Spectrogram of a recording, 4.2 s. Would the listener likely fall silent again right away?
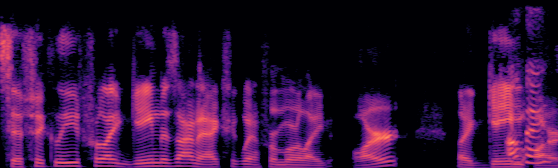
Yes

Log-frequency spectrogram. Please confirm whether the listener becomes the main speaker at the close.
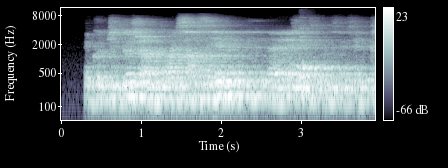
No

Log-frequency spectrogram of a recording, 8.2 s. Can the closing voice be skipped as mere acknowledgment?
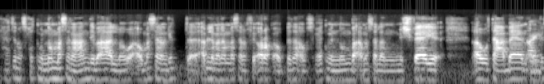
Yes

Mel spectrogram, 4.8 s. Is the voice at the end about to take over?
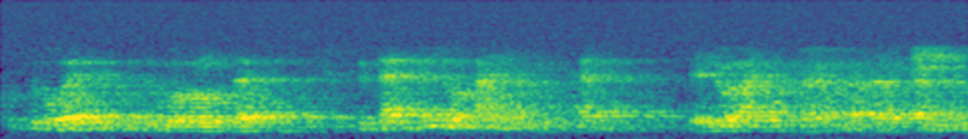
No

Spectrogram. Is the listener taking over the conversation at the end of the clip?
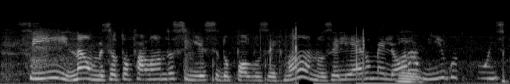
No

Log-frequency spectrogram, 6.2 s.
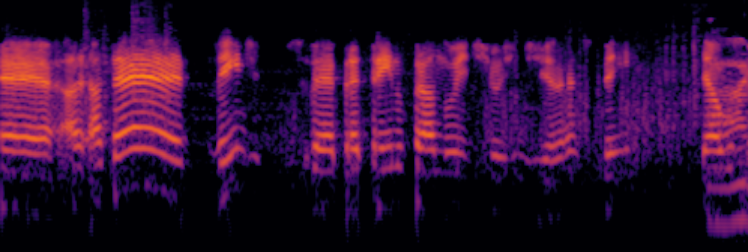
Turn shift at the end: No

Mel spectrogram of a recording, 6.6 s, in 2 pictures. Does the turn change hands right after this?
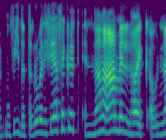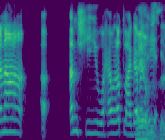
Yes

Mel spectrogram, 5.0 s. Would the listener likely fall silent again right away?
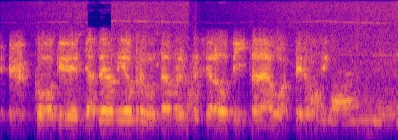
No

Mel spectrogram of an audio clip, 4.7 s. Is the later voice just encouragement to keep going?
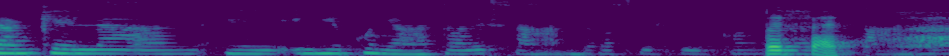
No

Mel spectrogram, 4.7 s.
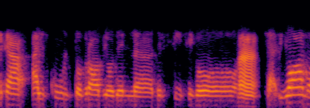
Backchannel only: Yes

